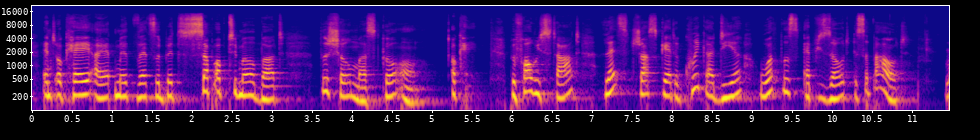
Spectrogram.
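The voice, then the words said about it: Croaky voice. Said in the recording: “please excuse my croaky voice. I have a bit of a cold”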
